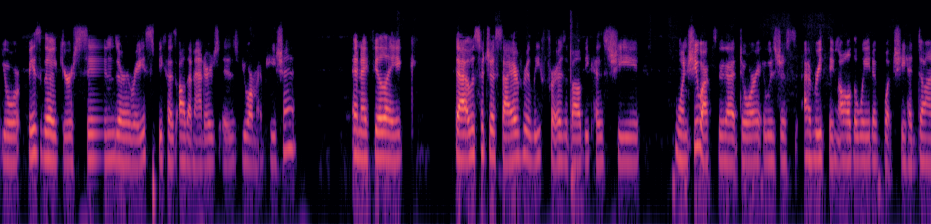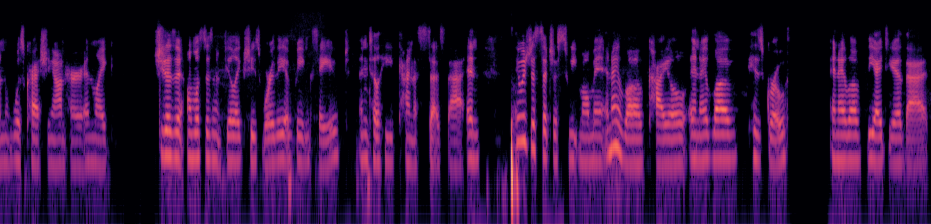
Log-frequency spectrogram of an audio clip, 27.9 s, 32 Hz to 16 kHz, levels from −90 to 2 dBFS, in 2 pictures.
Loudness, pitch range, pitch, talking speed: -33 LUFS, 175-195 Hz, 185 Hz, 200 wpm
